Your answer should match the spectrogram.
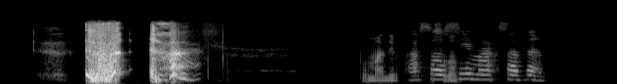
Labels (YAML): expert_labels:
- quality: good
  cough_type: wet
  dyspnea: false
  wheezing: false
  stridor: false
  choking: false
  congestion: false
  nothing: true
  diagnosis: upper respiratory tract infection
  severity: mild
